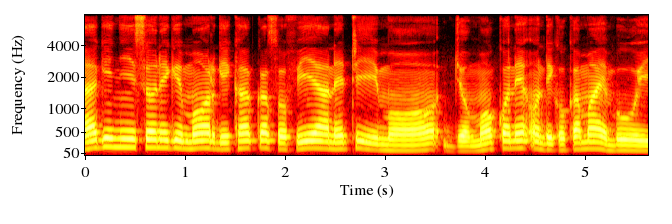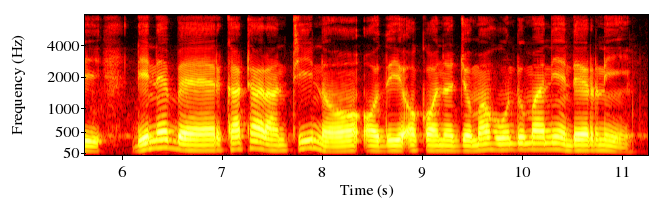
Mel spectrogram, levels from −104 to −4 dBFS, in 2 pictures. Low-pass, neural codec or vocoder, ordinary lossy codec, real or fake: none; none; none; real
